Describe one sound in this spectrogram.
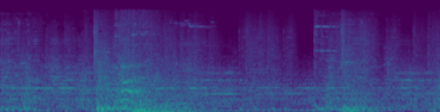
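Fantasy battle sound effects of spells and weapons whoosh and crash.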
